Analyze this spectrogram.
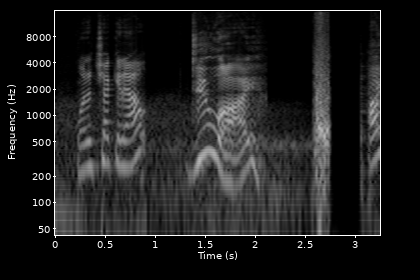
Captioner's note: excited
